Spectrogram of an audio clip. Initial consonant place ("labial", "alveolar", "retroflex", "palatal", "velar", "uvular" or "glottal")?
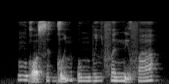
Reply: velar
